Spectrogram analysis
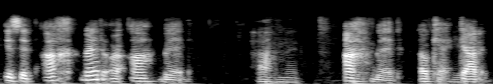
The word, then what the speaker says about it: Ahmed: Am I pronouncing your name correctly? Is it Ahmed or Ahmed?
